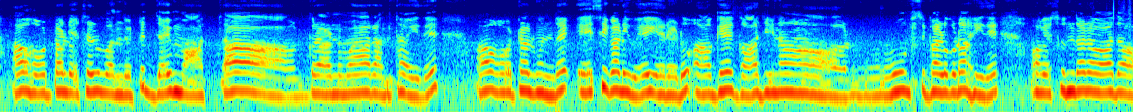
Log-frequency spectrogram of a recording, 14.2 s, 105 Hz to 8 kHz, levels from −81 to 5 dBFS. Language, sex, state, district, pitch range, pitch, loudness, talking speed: Kannada, female, Karnataka, Shimoga, 210-235 Hz, 225 Hz, -14 LUFS, 100 wpm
